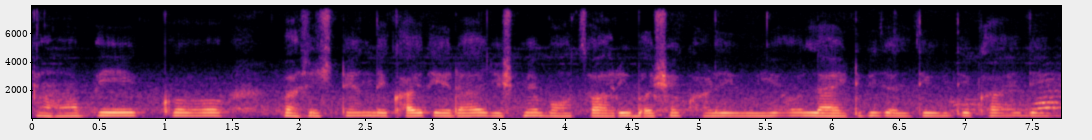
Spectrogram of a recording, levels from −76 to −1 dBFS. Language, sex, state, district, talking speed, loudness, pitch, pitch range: Hindi, female, Uttar Pradesh, Varanasi, 185 wpm, -18 LUFS, 210 Hz, 200-215 Hz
